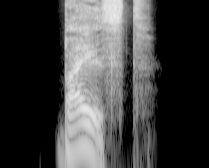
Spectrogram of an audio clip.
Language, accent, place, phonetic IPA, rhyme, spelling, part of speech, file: German, Germany, Berlin, [baɪ̯st], -aɪ̯st, beißt, verb, De-beißt.ogg
- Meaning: inflection of beißen: 1. second/third-person singular present 2. second-person plural present 3. plural imperative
